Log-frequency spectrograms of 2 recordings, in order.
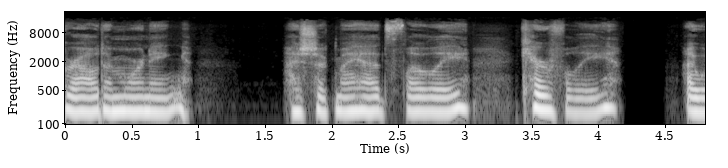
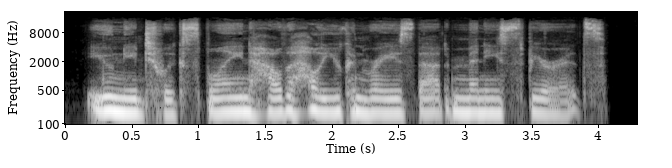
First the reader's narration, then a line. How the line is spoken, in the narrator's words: Ryder growled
